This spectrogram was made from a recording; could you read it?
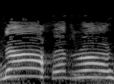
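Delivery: high, slow shouting.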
